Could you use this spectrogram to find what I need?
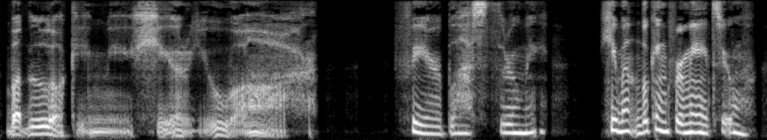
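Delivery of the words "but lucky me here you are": put-on slow, deep Russian-accented menace. A narrator's reading. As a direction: drag it out low in a heavy Russian accent. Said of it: "deep and thick with a heavy Russian accent".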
